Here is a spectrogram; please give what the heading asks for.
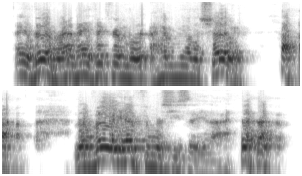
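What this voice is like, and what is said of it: A lovely accent. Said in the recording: “with a lovely accent”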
